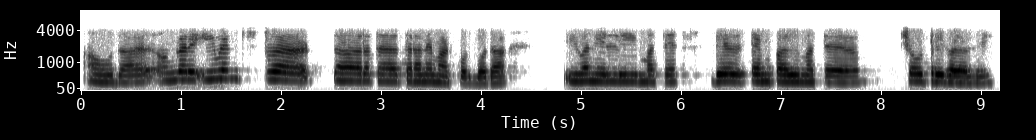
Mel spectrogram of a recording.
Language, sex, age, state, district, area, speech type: Kannada, female, 18-30, Karnataka, Hassan, urban, conversation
